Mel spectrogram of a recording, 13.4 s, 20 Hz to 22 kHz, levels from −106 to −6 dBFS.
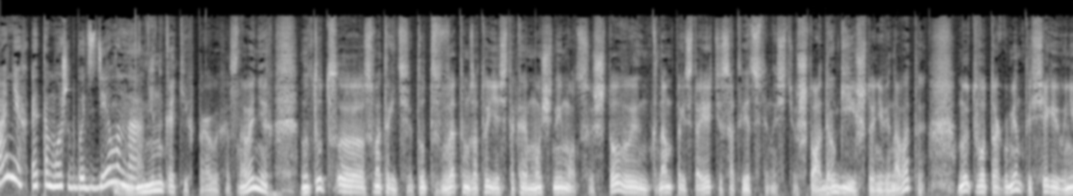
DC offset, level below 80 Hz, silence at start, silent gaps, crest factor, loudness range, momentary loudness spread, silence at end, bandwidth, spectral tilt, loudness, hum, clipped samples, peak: under 0.1%; -40 dBFS; 0 s; none; 16 dB; 2 LU; 6 LU; 0 s; 16.5 kHz; -4.5 dB/octave; -18 LUFS; none; under 0.1%; -2 dBFS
